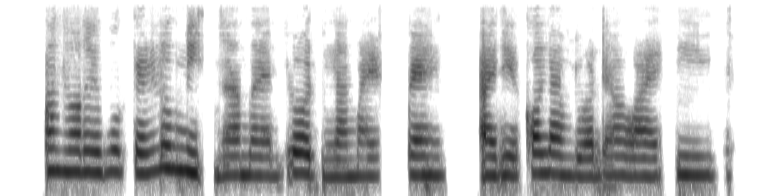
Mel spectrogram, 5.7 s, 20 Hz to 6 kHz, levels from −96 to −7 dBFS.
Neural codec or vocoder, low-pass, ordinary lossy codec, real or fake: codec, 16 kHz in and 24 kHz out, 0.6 kbps, FireRedTTS-2 codec; 5.4 kHz; none; fake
